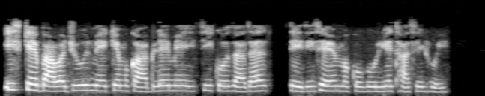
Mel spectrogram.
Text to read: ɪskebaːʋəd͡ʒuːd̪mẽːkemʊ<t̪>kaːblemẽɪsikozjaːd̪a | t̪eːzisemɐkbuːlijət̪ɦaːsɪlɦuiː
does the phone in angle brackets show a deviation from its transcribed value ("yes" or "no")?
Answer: yes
